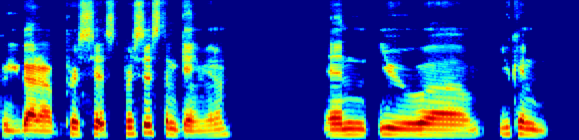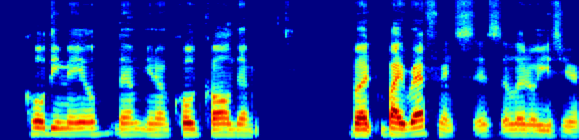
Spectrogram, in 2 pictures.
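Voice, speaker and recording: A man speaks at medium pitch with a dark, mellow tone and flat, monotone intonation. His fairly slow delivery has long, frequent pauses and big swings in loudness, recorded dry and close with no echo. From Brazil. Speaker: musician and composer. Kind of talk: casual interview.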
